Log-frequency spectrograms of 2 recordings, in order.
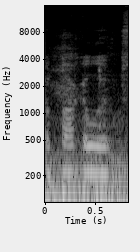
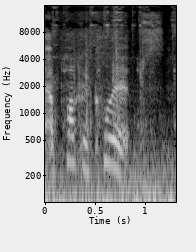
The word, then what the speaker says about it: apocalypse: Apocalypse. Apocalypse. It's apocalypse, but Caitlyn calls it apocalipse.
